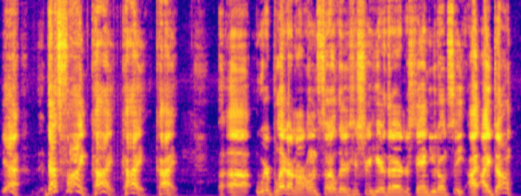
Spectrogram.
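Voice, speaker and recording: An American man argues into the mic with a sharp, forceful edge, and his voice sits a little higher than most. He fires off rhetorical questions and restarts sentences as he presses his point. It sounds like a podcast host answering his chat. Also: expressive, moderate pace. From United States. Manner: repeats words and restarts when worked up. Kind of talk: heated livestream commentary answering chat comments.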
